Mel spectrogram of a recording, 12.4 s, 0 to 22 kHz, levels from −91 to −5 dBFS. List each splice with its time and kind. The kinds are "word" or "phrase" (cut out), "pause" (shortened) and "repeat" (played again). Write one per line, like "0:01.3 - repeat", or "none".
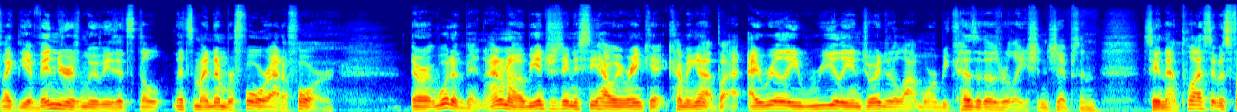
none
